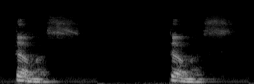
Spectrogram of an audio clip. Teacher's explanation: com a língua encostada atrás do dente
